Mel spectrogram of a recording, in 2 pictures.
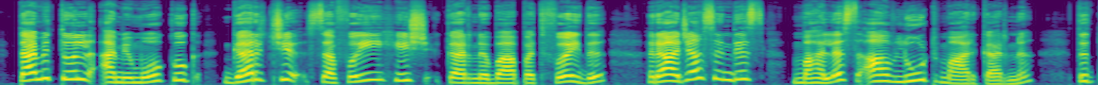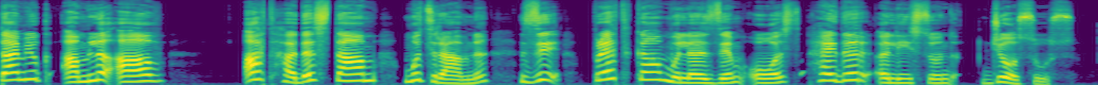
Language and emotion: Kashmiri, neutral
